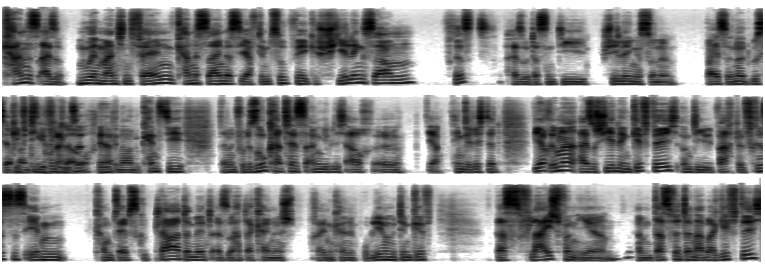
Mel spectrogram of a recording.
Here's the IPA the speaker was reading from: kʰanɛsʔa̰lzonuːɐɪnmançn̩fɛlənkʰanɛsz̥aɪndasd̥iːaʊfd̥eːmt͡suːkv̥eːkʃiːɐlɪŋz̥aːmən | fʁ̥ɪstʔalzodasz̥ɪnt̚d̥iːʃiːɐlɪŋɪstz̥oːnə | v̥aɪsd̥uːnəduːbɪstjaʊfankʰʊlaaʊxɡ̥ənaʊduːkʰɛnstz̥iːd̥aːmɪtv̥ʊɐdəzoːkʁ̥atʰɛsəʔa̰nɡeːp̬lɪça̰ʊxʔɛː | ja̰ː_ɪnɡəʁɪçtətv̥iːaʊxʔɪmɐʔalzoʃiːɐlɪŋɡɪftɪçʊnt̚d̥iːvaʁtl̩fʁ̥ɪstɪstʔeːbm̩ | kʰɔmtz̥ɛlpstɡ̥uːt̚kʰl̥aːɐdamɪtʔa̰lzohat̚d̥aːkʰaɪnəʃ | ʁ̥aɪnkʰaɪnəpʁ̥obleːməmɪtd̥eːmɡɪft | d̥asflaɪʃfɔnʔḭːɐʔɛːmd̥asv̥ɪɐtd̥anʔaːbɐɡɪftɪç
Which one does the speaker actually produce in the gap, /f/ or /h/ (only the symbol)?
h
